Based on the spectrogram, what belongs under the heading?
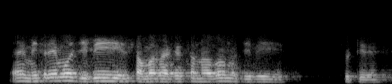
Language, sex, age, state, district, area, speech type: Odia, male, 18-30, Odisha, Dhenkanal, rural, conversation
